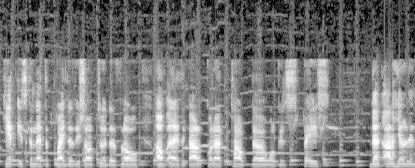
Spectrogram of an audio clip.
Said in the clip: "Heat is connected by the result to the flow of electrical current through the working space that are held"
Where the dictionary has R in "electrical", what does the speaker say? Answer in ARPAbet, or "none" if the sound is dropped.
R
